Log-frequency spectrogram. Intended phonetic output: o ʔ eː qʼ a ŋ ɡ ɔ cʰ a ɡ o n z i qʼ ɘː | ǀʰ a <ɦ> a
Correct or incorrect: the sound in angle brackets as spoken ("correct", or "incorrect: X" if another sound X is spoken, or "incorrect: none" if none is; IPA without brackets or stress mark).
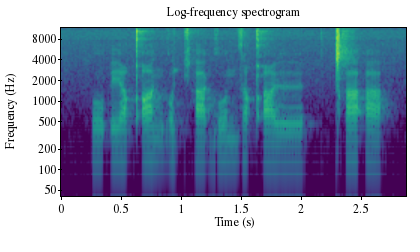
incorrect: ʔ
